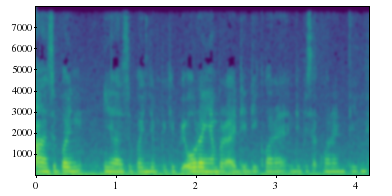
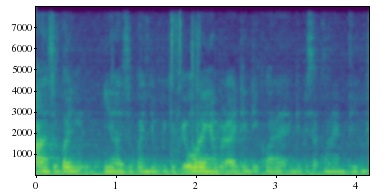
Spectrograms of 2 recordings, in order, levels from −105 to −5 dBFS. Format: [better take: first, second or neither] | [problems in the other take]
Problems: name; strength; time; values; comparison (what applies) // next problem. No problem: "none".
first | background sound (Liquid); 18 dB below the speech // room echo; dies away in 1.2 s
